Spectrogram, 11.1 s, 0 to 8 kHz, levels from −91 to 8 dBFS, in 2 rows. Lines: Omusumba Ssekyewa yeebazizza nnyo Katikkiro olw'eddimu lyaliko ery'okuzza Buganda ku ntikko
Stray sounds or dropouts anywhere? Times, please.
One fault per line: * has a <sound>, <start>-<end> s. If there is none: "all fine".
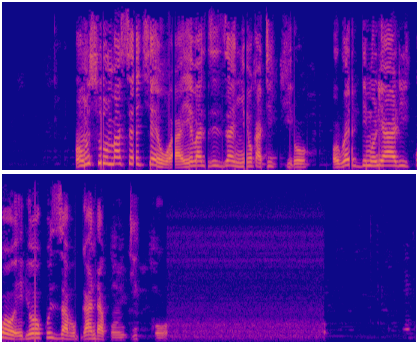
all fine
